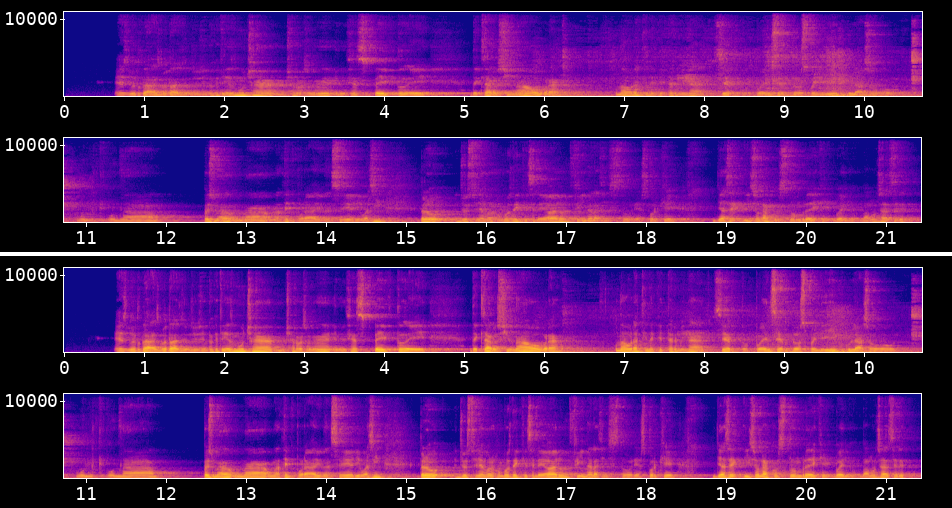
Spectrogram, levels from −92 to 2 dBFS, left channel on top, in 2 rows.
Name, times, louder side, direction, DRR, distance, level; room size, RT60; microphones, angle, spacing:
voice 1, 0.6-6.2 6.9-10.4 10.9-11.9 12.5-21.2, right 5 dB, 80° right, 9 dB, 0.4 m, -21 dB
sound 1, 5.8-11.1, equal, 15° left, 2.6 m, -33 dB
18.0 x 7.2 x 2.6 m, 2.1 s
head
